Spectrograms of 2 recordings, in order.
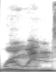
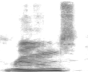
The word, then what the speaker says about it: runes: the shape of runes I was saying ruins before everyone wanted to kill me for saying it like that and I apologize but it's runes and um they basically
